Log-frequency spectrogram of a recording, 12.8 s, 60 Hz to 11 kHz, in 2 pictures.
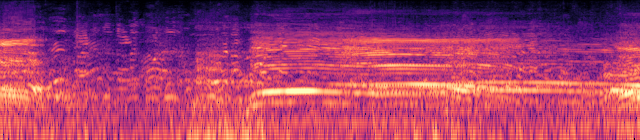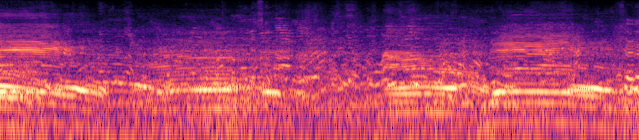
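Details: Sahiwal bull calves at the opening of trading at Ambari cattle market, Dinajpur, Bangladesh, on 11 May: after a quiet start, drawn-out, nasal moos rise and fall in overlapping bouts from several animals, over murmuring market voices.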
